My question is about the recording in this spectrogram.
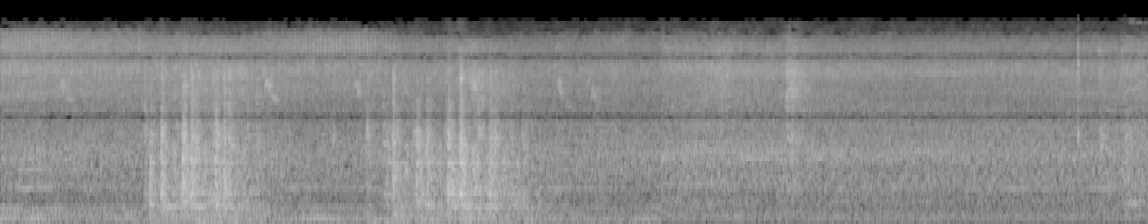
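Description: Motor vehicle rumble, with two louder noisy surges about a second and three seconds in, then settling to a quieter steady hum.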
